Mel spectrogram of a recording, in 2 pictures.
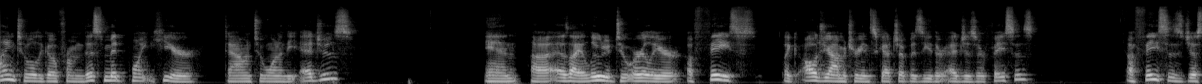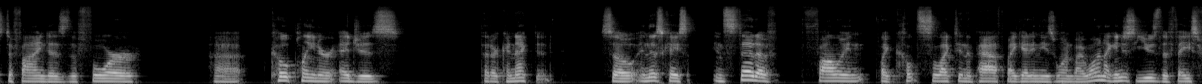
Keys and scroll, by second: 3.4 space.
